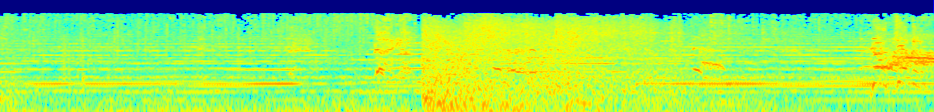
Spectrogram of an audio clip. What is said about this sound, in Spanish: Las llamas alcanzan el coche de Paloma que está bajo el porche y explota.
